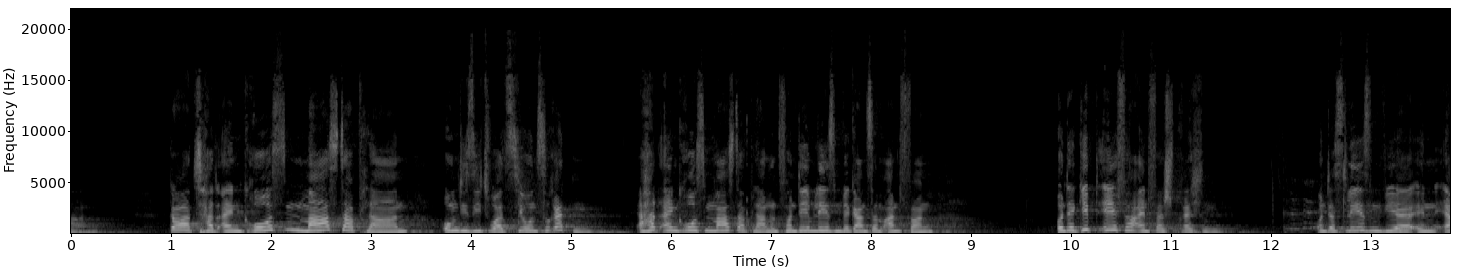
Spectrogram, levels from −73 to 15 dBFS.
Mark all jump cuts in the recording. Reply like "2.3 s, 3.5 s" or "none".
5.6 s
